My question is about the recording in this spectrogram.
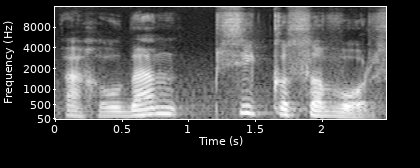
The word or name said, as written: Akhaldanpsychosovors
